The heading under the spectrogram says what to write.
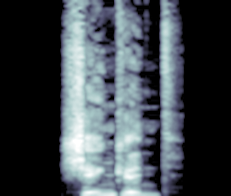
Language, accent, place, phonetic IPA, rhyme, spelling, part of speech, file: German, Germany, Berlin, [ˈʃɛŋkn̩t], -ɛŋkn̩t, schenkend, verb, De-schenkend.ogg
- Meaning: present participle of schenken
